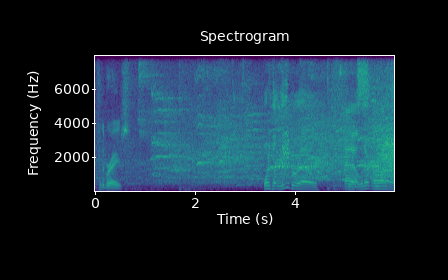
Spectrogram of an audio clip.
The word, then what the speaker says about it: libero: The libero will go back and serve. Yaden. That is correct. Trying to tie this up for the Braves. Or the libero.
